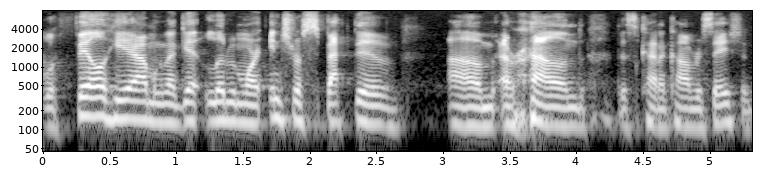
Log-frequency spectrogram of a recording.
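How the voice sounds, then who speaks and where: A man with a Canadian accent talks in an ordinary speaking voice at a fairly quick pace, his medium pitch held to fairly even intonation. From Canada. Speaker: podcaster and esports veteran. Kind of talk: casual interview chat.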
